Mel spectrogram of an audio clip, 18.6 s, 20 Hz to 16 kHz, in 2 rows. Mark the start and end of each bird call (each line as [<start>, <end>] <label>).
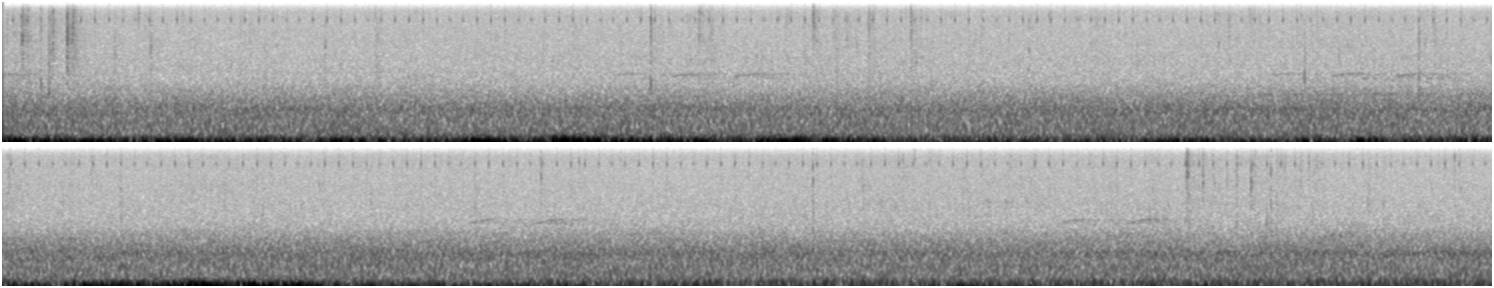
[4.02, 5.02] Tufted Titmouse (Baeolophus bicolor)
[8.12, 9.22] Tufted Titmouse (Baeolophus bicolor)
[12.02, 12.92] Tufted Titmouse (Baeolophus bicolor)
[15.82, 16.82] Tufted Titmouse (Baeolophus bicolor)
